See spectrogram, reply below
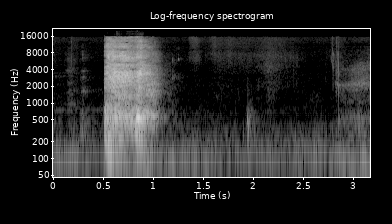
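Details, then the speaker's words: A single harsh, fairly forceful half-second cough, then a quiet room, from an adult with a cold who reports a strained voice and shortness of breath. "এই তো একটু ঠান্ডা লেগেছে, যে কারণে আমার voice দিতেও কষ্ট হচ্ছে, অনেকটা শ্বাসকষ্ট হয়ে যাচ্ছে।"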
